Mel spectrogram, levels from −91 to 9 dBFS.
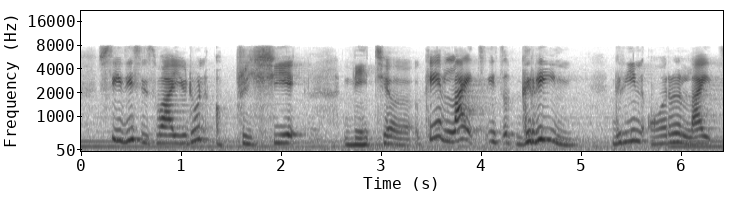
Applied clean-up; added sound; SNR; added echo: none; Bass guitar; 17 dB; none.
